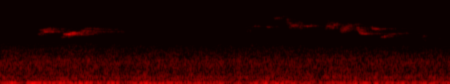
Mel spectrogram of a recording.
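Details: Juvenile Eurasian blue tit uttering short high chirps early on, then a longer series of thin, wavering high notes, set against a low, steady hum.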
